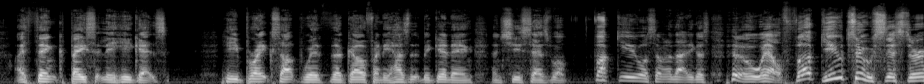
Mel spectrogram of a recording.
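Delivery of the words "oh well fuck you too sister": put-on southern accent, high, slow and drawn out. Retelling a character's comeback after his ex-girlfriend curses him, southern voice. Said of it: "in a southern voice".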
